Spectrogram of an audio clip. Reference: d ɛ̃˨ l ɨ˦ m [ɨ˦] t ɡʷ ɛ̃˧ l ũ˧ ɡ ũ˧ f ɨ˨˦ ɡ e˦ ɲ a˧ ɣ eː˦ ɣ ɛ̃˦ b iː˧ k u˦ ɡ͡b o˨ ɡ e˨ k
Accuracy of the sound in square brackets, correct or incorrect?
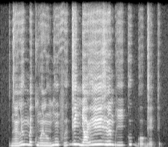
incorrect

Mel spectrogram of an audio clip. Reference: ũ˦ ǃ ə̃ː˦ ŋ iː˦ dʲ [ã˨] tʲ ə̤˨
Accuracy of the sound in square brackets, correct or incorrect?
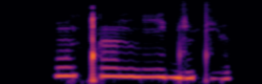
incorrect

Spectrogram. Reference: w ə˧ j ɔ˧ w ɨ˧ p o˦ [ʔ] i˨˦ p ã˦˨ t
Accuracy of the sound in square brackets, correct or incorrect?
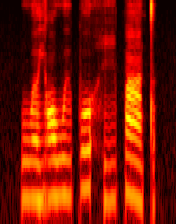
incorrect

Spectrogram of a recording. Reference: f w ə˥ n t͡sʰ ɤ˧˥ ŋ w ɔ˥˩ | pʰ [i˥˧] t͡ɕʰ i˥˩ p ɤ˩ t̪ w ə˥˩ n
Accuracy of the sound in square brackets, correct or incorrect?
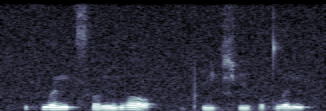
correct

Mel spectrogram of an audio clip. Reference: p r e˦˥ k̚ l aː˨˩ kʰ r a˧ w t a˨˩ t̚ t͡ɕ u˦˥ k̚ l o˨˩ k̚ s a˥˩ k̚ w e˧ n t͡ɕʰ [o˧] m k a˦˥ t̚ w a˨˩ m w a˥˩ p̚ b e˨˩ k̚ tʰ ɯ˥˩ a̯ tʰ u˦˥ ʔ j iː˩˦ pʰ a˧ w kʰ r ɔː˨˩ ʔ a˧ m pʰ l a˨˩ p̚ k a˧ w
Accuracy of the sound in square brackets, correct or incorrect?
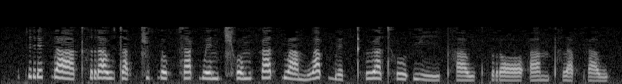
correct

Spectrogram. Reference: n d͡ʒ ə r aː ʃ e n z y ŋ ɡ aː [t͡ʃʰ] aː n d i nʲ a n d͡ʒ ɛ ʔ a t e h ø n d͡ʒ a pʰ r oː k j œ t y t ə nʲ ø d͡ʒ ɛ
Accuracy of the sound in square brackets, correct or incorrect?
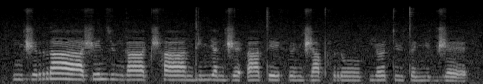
correct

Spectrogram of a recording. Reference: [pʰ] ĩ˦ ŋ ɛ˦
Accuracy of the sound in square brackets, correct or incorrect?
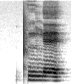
correct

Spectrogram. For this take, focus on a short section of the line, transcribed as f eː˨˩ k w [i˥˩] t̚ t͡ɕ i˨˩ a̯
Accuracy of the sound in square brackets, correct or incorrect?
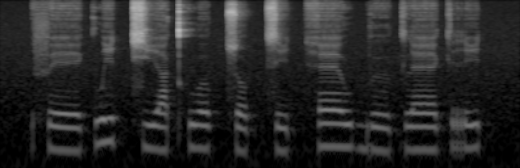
correct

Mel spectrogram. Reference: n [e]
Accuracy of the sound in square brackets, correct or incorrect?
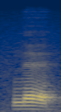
incorrect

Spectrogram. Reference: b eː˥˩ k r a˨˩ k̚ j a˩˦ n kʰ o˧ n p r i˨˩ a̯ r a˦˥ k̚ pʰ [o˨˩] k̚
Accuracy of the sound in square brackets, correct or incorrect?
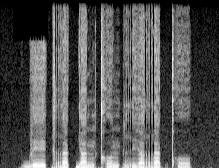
correct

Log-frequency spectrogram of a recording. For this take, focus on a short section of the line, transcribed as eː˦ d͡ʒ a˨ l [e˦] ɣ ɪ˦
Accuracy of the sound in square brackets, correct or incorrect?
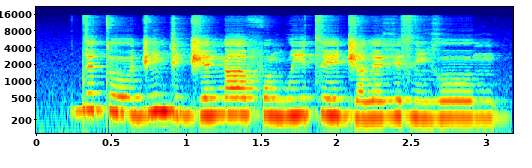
incorrect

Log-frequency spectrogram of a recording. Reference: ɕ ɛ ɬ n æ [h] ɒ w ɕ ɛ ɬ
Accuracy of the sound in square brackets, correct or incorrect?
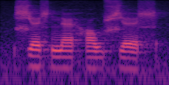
correct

